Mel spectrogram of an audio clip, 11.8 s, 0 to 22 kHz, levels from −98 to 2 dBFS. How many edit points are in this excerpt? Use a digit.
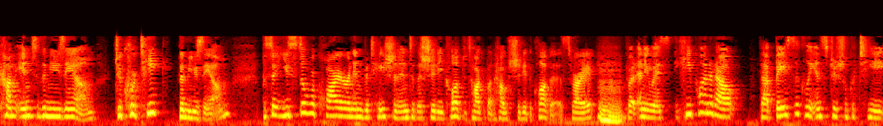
2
